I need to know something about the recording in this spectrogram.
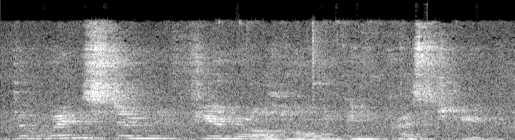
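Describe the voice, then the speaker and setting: An actress playing a frightened, guilt-ridden wife in a 1940s-style radio drama, with an anxious, pleading manner. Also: female voice, high-pitched, normal speed, lightly acted. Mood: nervous, guarded. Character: frightened, guilt-ridden wife faking widowhood in an insurance fraud. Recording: roomy, distant, hissy old radio recording.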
